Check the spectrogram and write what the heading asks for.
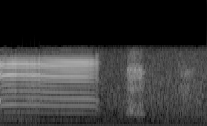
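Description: A sheep bleating once, one steady call about a second long, followed by a short faint sound; the recording is thin and muffled.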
